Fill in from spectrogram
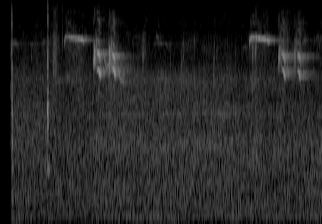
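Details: Japanese tit singing: two faint, very high, thin phrases of a slurred whistle followed by paired sharp notes, about two seconds apart, against steady background hiss and a brief rustle of dry leaves underfoot.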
